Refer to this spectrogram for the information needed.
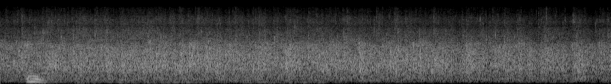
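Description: An audience at a talk claps steadily and loudly for several seconds for the event's hosts, a dense, even wash of applause with a brief voice at the very start.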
